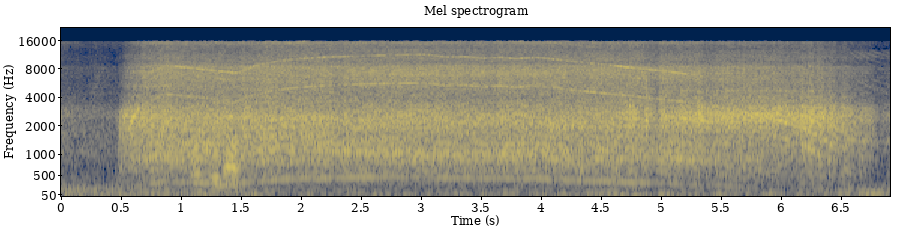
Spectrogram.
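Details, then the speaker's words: Hand drill repaired by swapping bearings and carbon brushes between two drills, test-drilling cement with hammer mode: high steady motor whine winds up, dips slightly and recovers, then spins down; smooth and healthy, no grinding. "Bubutasan natin 'tong bakal ah semento na ito. Yung debresce natin magka-hammer ka. So ayun, okay naman siya mga tol."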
